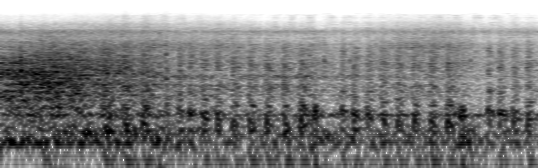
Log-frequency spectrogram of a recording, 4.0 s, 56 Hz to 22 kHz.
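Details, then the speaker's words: 2008 Infiniti G35 coupe, crank no start, fuel pump already replaced, fuel pressure verified, no fuel command: uneven cranking cadence never catches; engine mechanical fault, valve timing out, relative compression test next. "i'm going to start with doing a relative compression first and see how that looks the cadence of the engine sounds off so i kind of want to start there and just see what everything looks like"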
